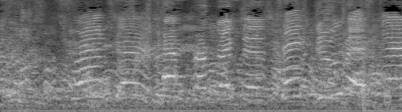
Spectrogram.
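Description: Several children talking and chattering over one another, with no single clear voice.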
